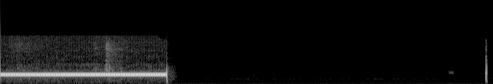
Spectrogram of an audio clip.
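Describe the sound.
A telephone ringing tone while a call connects to an operator: one steady, mid-pitched continuous tone lasting under two seconds, then silence broken only by a faint blip and a short click.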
